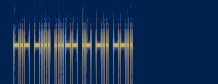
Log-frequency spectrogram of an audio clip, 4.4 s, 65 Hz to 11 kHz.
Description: Morse code, heard as a keyed tone, about 36 wpm, 700 Hz. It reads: KB3ADZ
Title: USA Call Signs 35wpm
